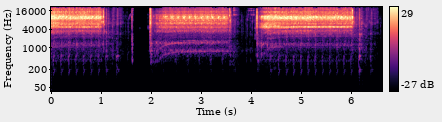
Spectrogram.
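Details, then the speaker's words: Riding lawn mower with a Briggs & Stratton engine, spark plug removed (no compression), cranked on a known-good battery after the starter wiring was grounded: quick even chuffing in two short brisk bursts with pauses; strong healthy cranking, a huge improvement over the earlier slow crank. "So now, all I'm doing is just ground up the spark. See a huge difference."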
